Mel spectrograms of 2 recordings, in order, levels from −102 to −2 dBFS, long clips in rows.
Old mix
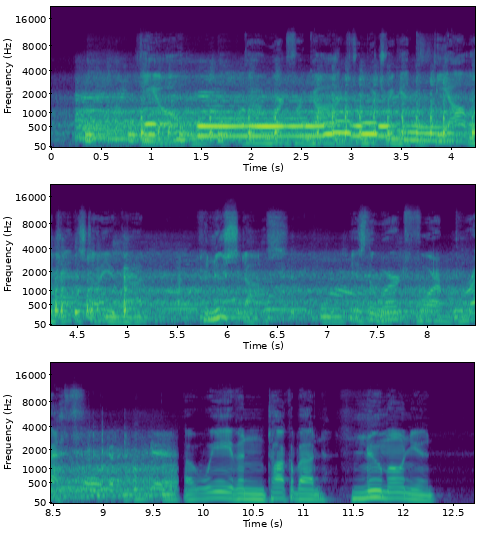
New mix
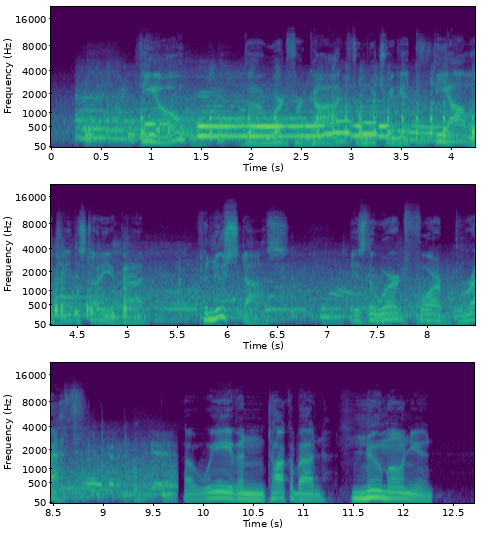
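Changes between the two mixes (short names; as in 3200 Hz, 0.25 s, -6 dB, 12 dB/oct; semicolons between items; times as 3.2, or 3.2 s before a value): background -4.0 dB; master: remove ripple EQ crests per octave 1.2, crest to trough 11 dB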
